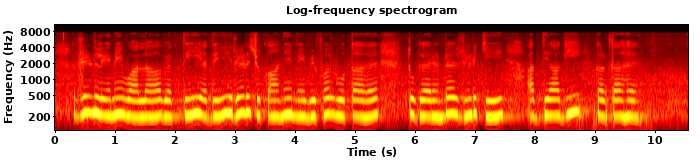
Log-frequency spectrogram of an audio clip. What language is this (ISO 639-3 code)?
hin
